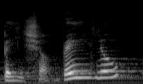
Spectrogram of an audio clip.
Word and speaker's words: Beychevelle: Alors, excuse-moi Stéphane, Bécha velo, parce que le A se prononce O en gascon.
